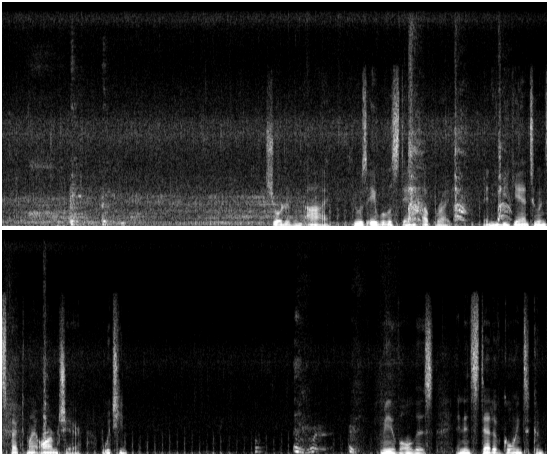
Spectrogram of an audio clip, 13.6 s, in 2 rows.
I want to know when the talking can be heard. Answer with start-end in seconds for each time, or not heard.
3.3-8.4, 11.6-13.5.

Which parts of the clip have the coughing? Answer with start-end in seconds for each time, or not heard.
0.3-1.6, 4.9-7.4, 9.9-11.8.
